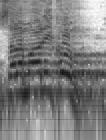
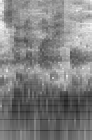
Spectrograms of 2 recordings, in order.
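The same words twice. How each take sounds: First: The greeting is said in a loud voice. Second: The greeting is said in a quiet voice. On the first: The greeting is heard by others. The speaker calls it right. "Jadi dikeraskan, kencangkan kalau salam itu" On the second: Others cannot hear the greeting. The speaker calls it wrong. "mengucapkan salam dengan suara pelan"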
